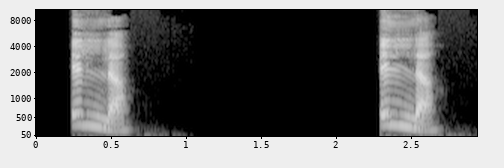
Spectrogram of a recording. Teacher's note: Note the doubled or elongated L sound.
